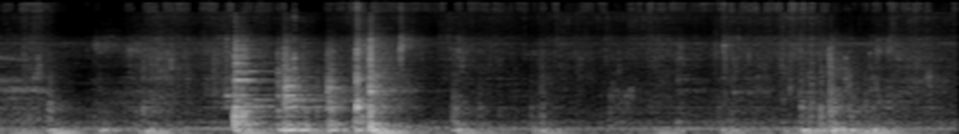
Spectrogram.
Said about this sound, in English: make sure that you mix everything up really well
